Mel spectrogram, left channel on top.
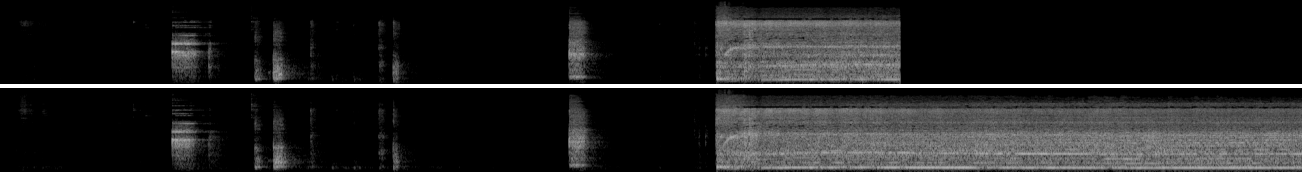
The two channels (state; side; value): drops out; left; at 9.0 s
